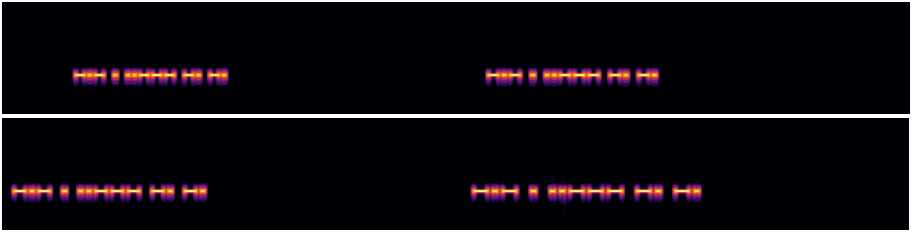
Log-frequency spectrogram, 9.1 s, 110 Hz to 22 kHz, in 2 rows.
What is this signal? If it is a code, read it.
Morse code, heard as a keyed tone, about 62 wpm, 700 Hz. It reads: KE2NN KE2NN KE2NN KE2NN
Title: Speed Racing - USA Call Signs 50wpm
